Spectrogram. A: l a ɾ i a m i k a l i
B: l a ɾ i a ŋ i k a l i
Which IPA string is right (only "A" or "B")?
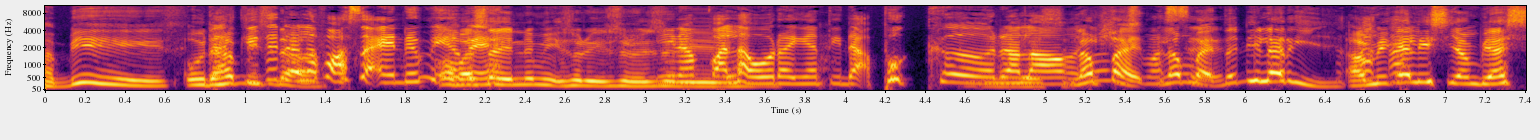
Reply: A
